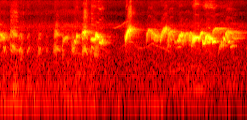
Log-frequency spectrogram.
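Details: Red-whiskered bulbul competing in morning song, a few quick chirps followed by a sharp note and a fluent, rolling warbled phrase.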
